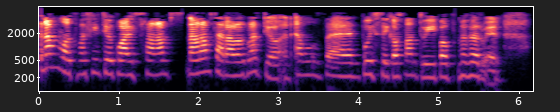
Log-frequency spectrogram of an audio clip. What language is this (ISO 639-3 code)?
cym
